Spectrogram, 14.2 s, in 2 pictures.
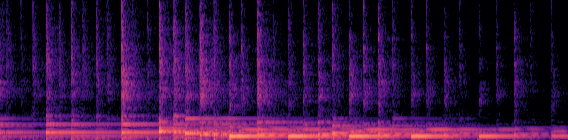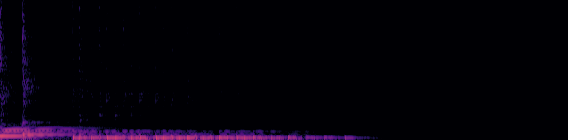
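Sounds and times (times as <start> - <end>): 
hang drum solo: 0.0 - 7.4, 8.0 - 11.2.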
